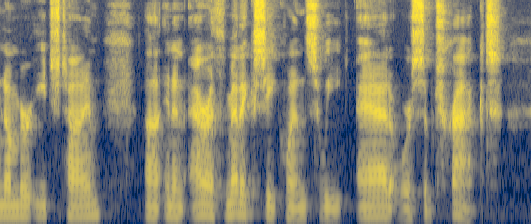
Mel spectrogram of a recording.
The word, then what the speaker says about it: arithmetic: The spelling, it looks the same as arithmetic, but it's pronounced arithmetic.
